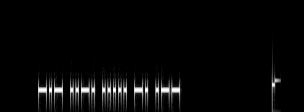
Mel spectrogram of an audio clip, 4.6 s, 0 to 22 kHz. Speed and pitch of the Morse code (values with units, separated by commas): 29 wpm, 700 Hz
